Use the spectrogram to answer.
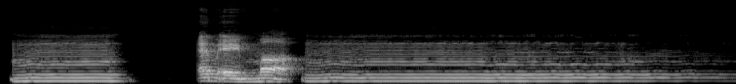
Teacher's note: Now we put our hands on our cheeks, and when I say the M syllable, A-U-M, M is with the mouth closed, the lips are shut, and you say any sound.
